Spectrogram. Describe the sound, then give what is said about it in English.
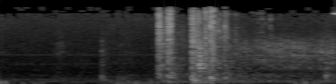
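A door is opened so someone can look outside, with a couple of sharp clunks and a brief rattle in the middle, followed by a soft rush of outside ambience. No one speaks. “I got to look out the door here.”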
